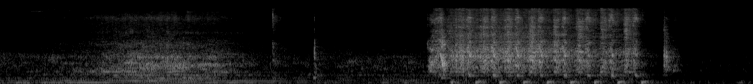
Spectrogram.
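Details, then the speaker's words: Yamaha Mio J fuel-injected scooter cranking: quick steady starter churn, the engine almost catches but dies and won't keep running; cause not confirmed. "cuman dia tidak dapat hidup Mesinnya tidak dapat dihidupkan alias mati-mati"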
